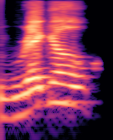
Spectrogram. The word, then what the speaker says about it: wriggle: there's wriggle that's interesting to wriggle right pronounce with an r not o w to wiggle is to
